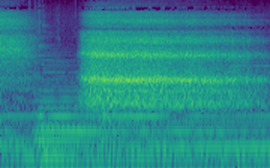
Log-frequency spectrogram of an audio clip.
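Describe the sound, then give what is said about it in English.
A slow, deep breath drawn in through the nose, filling the belly, then a longer, louder, airy exhale that lingers steadily, over a faint low hum. “Deep breath in and out.”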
